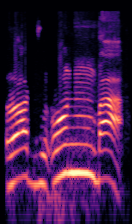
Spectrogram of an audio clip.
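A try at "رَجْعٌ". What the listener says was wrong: উন বলবেন না, এটা আইন দুপে মিম দুপেশ গুণনা করেন, গুণনাটা এটাকে।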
